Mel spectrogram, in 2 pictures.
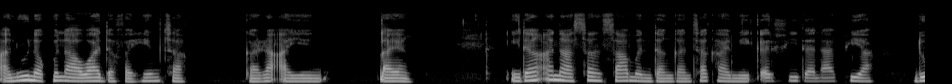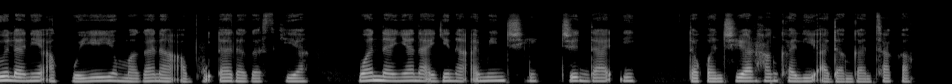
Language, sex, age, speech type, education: Hausa, female, 46-60, spontaneous, tertiary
